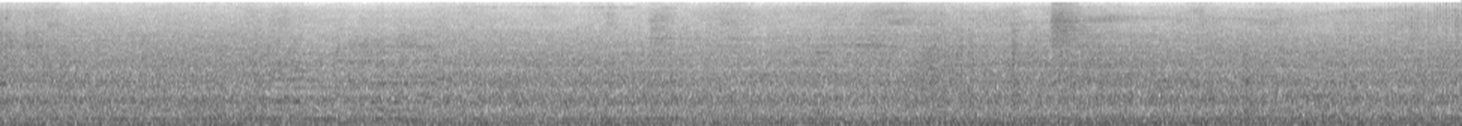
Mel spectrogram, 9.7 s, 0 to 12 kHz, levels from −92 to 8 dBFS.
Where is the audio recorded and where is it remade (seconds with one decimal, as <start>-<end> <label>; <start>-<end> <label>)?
0.0-1.8 recorded; 1.8-3.0 remade; 3.0-9.7 recorded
